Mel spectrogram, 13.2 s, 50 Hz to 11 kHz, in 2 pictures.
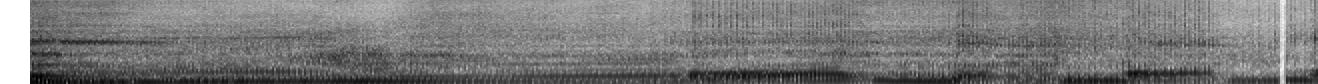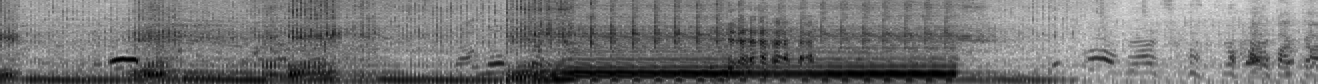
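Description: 160 cc single-cylinder motorcycle engine revving up and down repeatedly as the bike is ridden on its back wheel. Near the end it holds a high rev for about two seconds, then drops away.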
